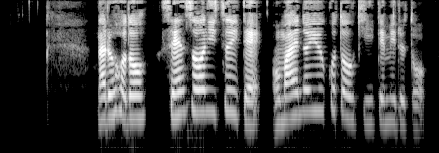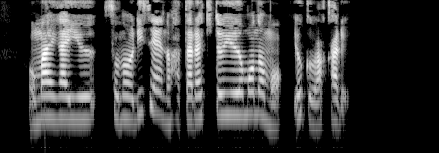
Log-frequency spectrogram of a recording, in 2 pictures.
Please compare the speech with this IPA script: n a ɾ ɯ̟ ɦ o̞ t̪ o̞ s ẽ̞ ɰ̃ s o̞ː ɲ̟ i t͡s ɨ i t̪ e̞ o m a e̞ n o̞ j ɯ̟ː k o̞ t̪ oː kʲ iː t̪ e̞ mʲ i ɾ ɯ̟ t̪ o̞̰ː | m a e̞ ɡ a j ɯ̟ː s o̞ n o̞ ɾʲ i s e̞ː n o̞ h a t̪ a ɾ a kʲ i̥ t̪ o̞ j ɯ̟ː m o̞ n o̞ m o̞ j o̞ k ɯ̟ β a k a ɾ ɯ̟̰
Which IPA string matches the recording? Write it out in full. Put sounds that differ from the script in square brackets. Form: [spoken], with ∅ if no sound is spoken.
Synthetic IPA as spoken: n a ɾ ɯ̟ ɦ o̞ [d̪] o̞ s ẽ̞ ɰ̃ s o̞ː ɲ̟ i t͡s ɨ i t̪ e̞ o m a e̞ n o̞ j ɯ̟ː k o̞ t̪ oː kʲ iː t̪ e̞ mʲ i ɾ ɯ̟ t̪ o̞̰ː | m a e̞ ɡ a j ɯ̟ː s o̞ n o̞ ɾʲ i s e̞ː n o̞ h a t̪ a ɾ a kʲ i̥ t̪ o̞ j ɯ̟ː m o̞ n o̞ m o̞ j o̞ k ɯ̟ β a k a ɾ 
